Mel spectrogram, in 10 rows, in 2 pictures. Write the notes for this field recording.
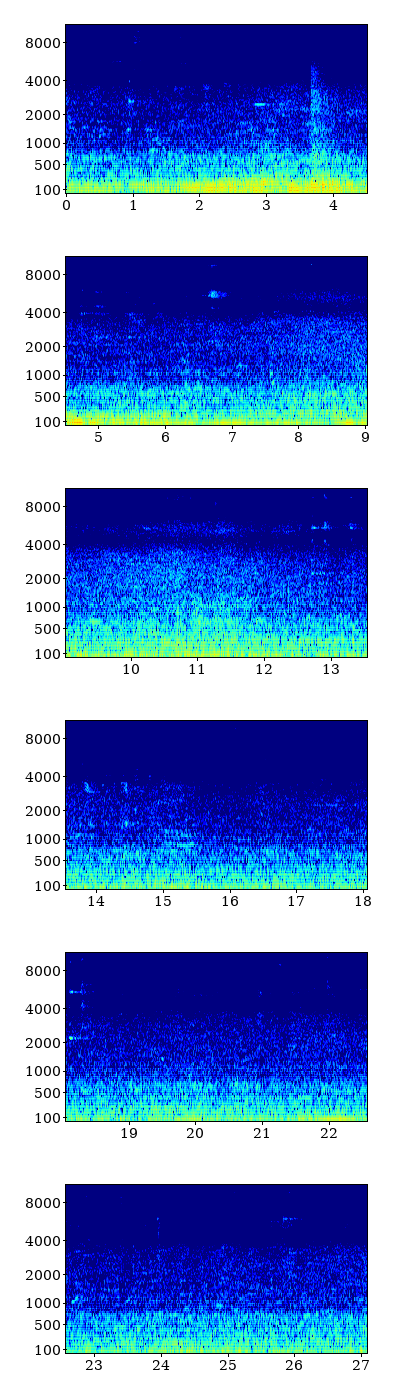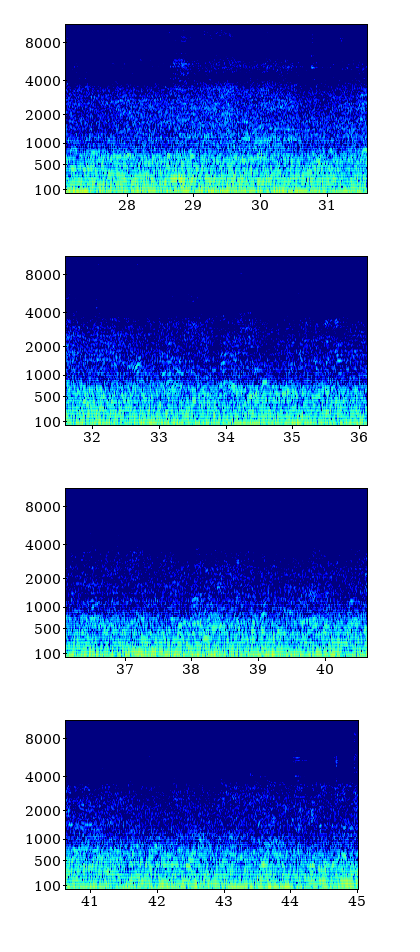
City street, summer night, people talking, car traffic, cafés, and some people having their (most probably unauthorised) private fireworks. Recorded with Zoom H3-VR, converted to Binaural - use headphones.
